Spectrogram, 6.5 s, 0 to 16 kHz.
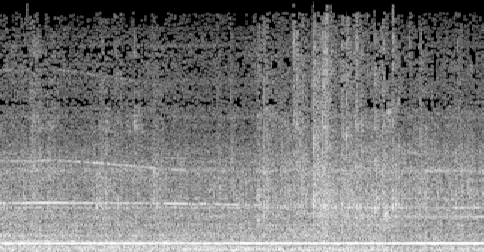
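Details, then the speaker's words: Dan bus 92-001-01 driving on Sderot HaHagana, Haifa: a steady, piercing whistle holds one pitch over the rough diesel drone and road noise throughout the drive, an abnormal unpleasant engine noise; cause not identified. "צלילי מנוע בליווי שריקה רעש מנוע חריג לא טבעי"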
